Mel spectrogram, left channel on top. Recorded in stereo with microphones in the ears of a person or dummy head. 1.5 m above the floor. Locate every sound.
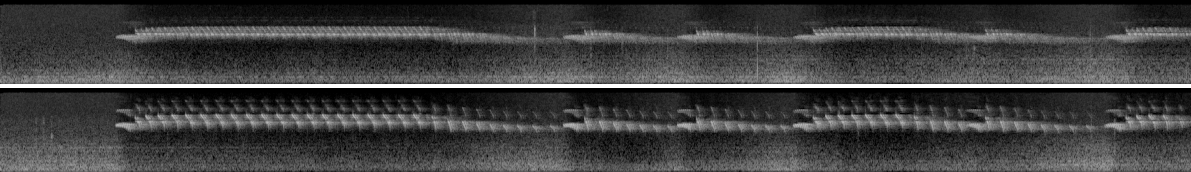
1.2 s a doorbell: 60° right (ahead or behind), 2.5 m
